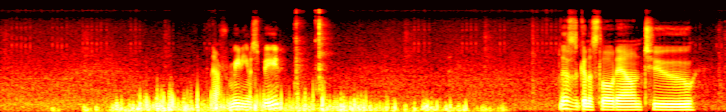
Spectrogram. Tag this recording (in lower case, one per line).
speech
